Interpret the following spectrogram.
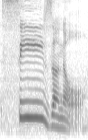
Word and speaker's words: seasonal: Here, the pronunciation is seasonal, seasonal, seasonal. It's more like snow, seasonal.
